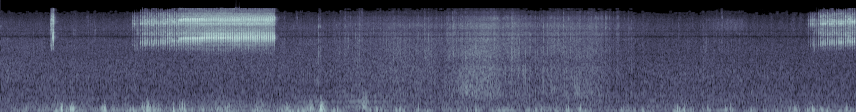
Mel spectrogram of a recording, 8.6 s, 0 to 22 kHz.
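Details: Gampsocleis schelkovnikovae bush-cricket calling song, recorded 11–12 September 2012 at Letea, Romania: a loud, high, hissing buzz lasting about one and a half seconds, faint buzzing, then another buzz beginning, with low rustling between.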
